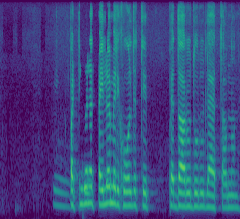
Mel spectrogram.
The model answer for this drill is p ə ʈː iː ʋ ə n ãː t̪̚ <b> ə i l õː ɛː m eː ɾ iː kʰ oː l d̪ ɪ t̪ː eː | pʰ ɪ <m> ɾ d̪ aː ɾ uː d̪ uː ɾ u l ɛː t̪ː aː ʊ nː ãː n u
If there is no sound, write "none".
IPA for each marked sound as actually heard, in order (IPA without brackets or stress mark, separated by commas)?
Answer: p, none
